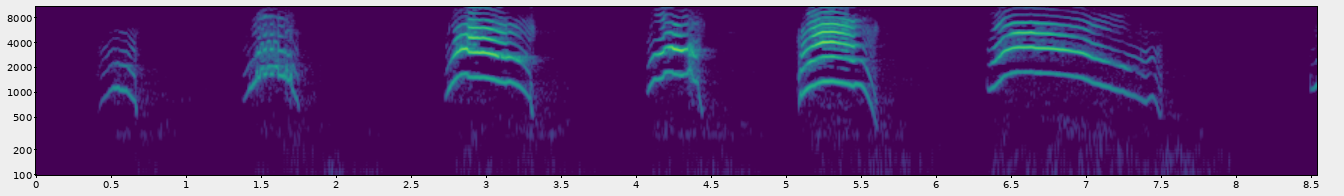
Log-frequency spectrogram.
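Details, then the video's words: Newborn kitten separated from its mother calls with rising-and-falling mews, short at first then louder and longer, the final cry drawn out and slowly descending; no other sounds. "suara bayi kucing baru lahir"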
